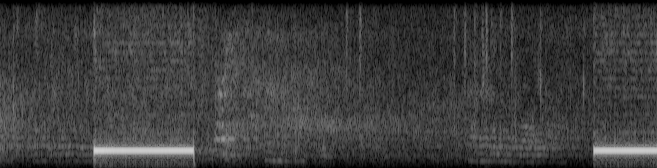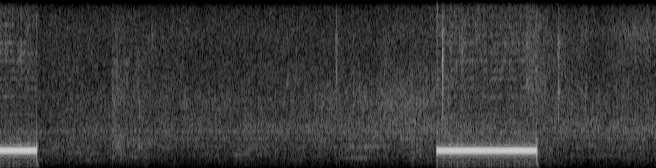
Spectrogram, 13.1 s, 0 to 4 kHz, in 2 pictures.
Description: Ringback tone (Europe, 425 Hz).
